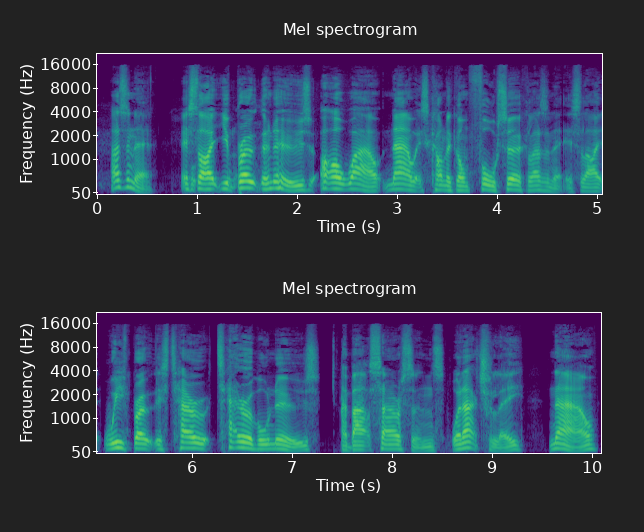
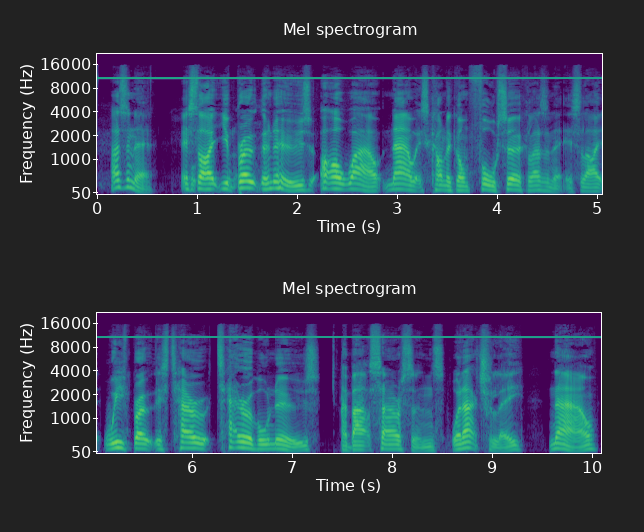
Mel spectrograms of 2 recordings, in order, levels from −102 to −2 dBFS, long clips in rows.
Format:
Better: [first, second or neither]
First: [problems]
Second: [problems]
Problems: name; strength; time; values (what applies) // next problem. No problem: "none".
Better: first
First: none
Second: high-pitched whine; loud; throughout; 10.5 kHz, 5 dB below the speech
